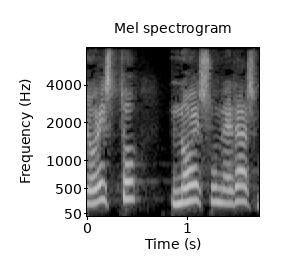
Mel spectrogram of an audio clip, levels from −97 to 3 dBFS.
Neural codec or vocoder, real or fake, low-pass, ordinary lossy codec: none; real; none; none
